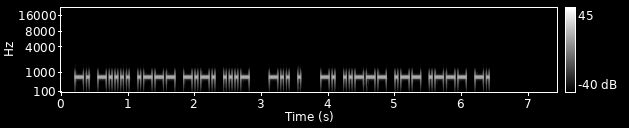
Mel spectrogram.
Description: Morse code, heard as a keyed tone, about 28 wpm, 700 Hz. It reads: N6JCV DE N2WJN
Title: USA Callsign DE Callsign - 5 Characters - 28wpm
